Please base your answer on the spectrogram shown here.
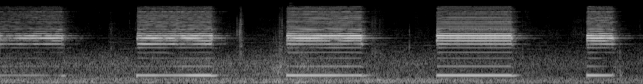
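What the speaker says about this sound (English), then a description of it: "This is a shock sensor add-on to the factory alarm system." Factory alarm on a Honda HR-V, set off by an add-on shock sensor, blares in five loud, steady electronic bursts with short silent gaps between them, heard close with no talking.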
